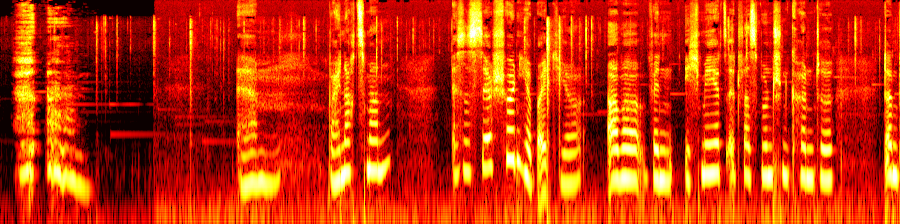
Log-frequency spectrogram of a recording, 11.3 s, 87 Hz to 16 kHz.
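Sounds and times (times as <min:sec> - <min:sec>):
person clearing throat: 0:00.2 - 0:01.2
speech: 0:03.0 - 0:05.0, 0:05.6 - 0:11.2.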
